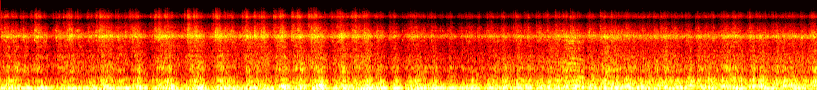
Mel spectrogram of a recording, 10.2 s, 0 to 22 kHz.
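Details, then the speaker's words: 1985 Chevy C10 short bed, bought not running, first run after starter replacement, long tube headers, makeshift throttle, oil nasty: heavy, fairly even low rumble, no obvious knock, rough from sitting; it runs. "yeah it runs but I made a mistake I didn't check the oil"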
